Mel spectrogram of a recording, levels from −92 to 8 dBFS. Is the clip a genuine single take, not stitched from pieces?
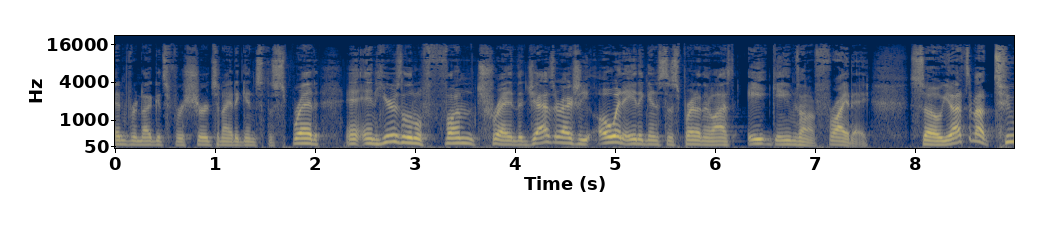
yes; 0 cuts

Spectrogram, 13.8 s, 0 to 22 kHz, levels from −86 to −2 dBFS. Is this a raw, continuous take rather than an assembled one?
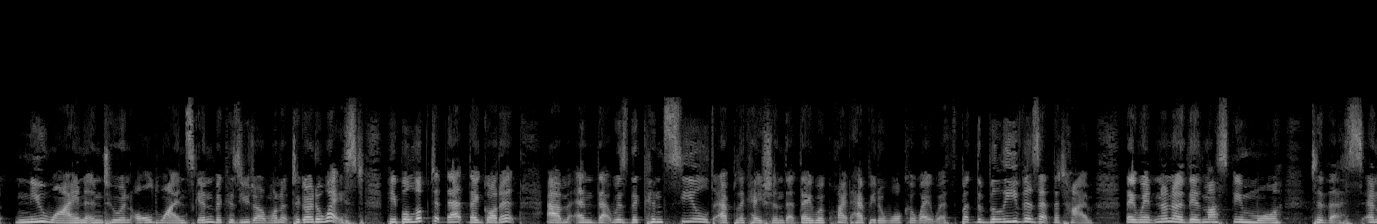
yes; 0 cuts

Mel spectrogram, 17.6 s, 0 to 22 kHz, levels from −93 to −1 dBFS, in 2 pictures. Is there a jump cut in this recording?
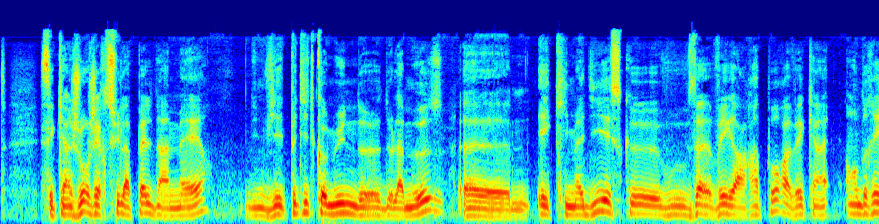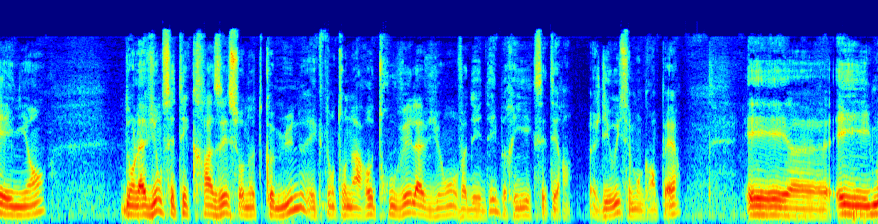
yes; 1 cut; at 4.5 s

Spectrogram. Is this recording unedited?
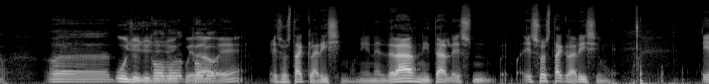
no; 1 cut; at 2.7 s

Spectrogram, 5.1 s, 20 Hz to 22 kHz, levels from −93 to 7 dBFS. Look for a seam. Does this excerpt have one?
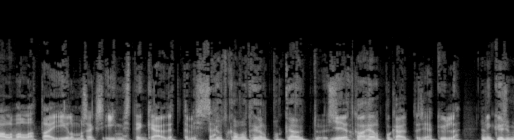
no; 0 cuts

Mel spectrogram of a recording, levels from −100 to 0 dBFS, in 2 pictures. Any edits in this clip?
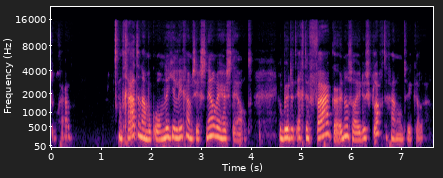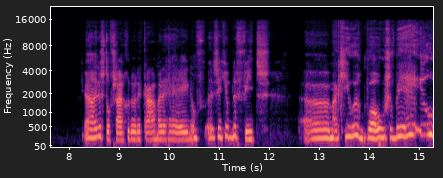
yes; 2 cuts; at 4.5 s, 8.2 s

